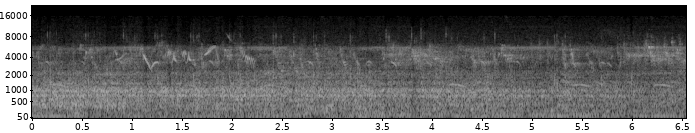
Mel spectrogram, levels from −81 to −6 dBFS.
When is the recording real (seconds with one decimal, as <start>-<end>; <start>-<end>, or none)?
0.0-2.3; 4.4-6.5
